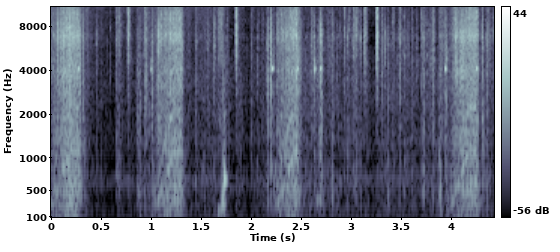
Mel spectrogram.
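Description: Electric sewing machine stitching a sleeve band in the ditch of its seam, running in several short stop-start bursts.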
